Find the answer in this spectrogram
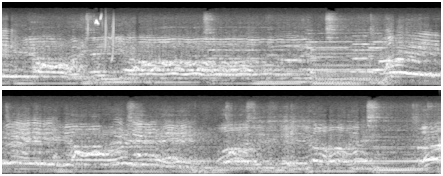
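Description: A song from a stage play: voices singing with vibrato over an instrumental accompaniment whose bass notes change in regular steps.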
